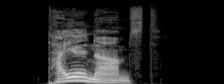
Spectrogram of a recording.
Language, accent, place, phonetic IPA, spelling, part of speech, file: German, Germany, Berlin, [ˈtaɪ̯lˌnaːmst], teilnahmst, verb, De-teilnahmst.ogg
- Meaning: second-person singular dependent preterite of teilnehmen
